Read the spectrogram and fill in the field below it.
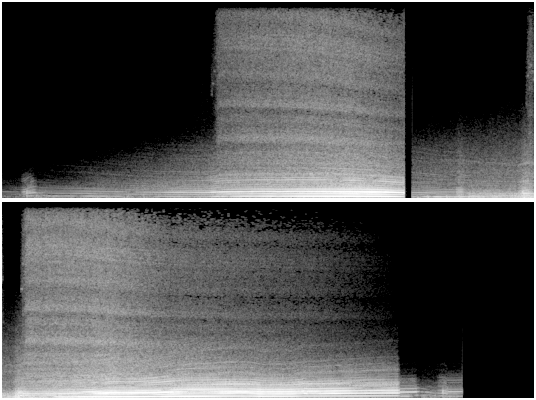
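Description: A car engine revs loudly and climbs in pitch as the car speeds past.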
